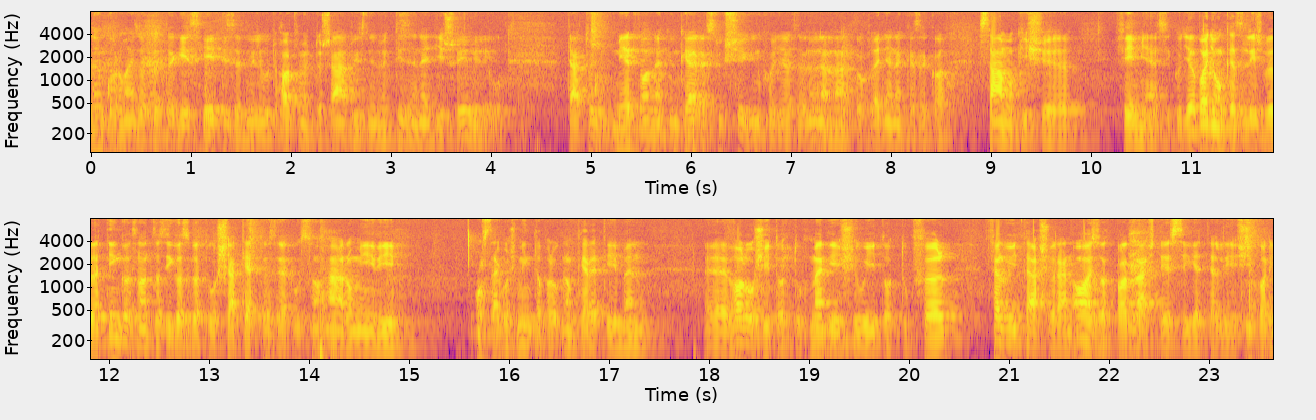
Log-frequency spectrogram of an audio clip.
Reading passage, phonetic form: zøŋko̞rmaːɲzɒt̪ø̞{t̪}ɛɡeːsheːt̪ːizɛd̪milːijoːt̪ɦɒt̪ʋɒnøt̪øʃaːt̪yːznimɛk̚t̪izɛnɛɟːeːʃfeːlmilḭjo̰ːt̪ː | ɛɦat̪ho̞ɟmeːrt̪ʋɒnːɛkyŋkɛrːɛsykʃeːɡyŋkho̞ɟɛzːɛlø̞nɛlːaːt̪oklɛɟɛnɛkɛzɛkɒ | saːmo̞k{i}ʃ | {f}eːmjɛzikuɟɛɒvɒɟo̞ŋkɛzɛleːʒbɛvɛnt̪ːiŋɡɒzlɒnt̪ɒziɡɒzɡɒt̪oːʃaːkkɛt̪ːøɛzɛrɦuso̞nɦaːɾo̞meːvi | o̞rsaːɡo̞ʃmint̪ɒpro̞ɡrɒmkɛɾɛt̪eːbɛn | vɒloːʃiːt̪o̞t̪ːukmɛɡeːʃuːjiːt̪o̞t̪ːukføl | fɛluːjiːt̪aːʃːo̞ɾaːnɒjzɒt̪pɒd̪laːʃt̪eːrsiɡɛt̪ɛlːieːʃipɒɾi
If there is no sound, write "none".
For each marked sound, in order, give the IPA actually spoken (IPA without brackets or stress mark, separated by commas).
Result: t̪, i, f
